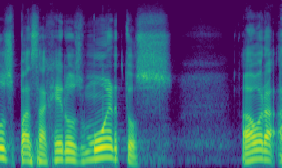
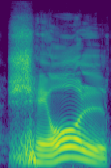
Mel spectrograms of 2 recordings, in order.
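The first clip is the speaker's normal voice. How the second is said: "Sheol" drawn out on its final syllable; stress on last syllable; 2 semitones lower than usual. Shown as a demonstration. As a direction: land the accent on the end of "Sheol". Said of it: "con acento en la A". ("Sheol" con acento en la última sílaba)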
